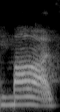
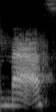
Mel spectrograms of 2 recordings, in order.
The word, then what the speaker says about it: Maas: I said Sarah J. Maas because I looked up a Google pronunciation, and I should have trusted the Book Talk girlies because they were right. Of course, Sarah J. Maas, not Maas.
